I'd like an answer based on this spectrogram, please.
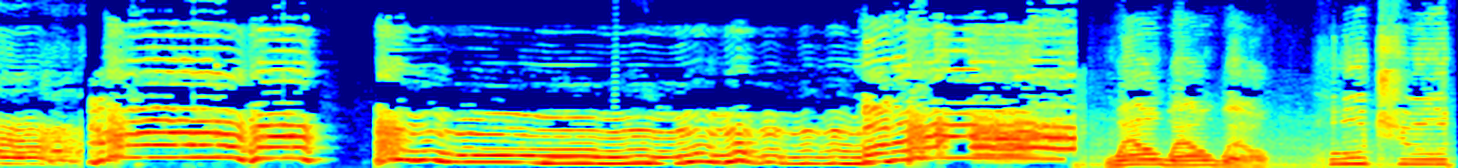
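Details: Husky making drawn-out, talking-style howls: long harmonic wails sliding up and down, broken into several phrases with brief gaps, ending in shorter rising whines; a person's voice briefly heard.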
